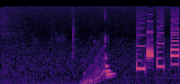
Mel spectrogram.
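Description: Electronic chat-message notification sound effect: a quick rising swoop about a second in, then a run of short computer bleeps at stepped pitches, signalling an incoming message.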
